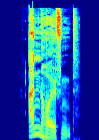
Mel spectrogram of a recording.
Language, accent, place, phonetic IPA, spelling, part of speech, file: German, Germany, Berlin, [ˈanˌhɔɪ̯fn̩t], anhäufend, verb / adjective, De-anhäufend.ogg
- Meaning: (verb) present participle of anhäufen (“to accumulate”); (adjective) piling, accumulating, cumulating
